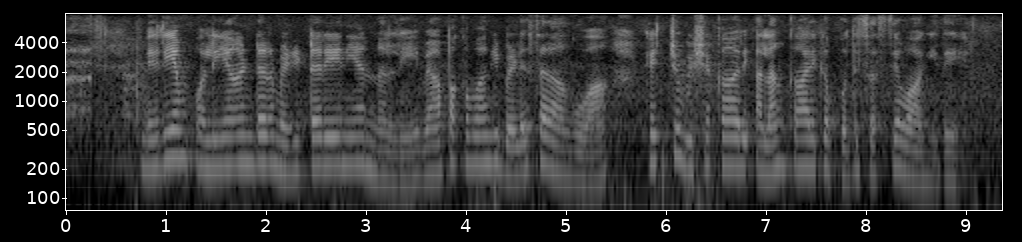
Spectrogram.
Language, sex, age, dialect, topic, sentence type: Kannada, female, 60-100, Coastal/Dakshin, agriculture, statement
